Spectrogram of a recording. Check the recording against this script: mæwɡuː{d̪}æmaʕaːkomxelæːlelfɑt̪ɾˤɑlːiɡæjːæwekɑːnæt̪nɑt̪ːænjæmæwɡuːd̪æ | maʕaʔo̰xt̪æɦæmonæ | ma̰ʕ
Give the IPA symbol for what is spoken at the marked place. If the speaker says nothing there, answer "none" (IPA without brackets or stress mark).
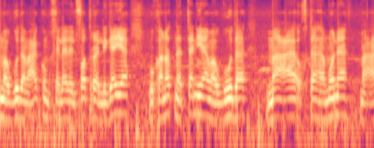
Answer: d̪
